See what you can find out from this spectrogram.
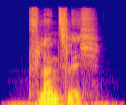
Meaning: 1. herbal, vegetable 2. botanical
- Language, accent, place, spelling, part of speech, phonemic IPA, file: German, Germany, Berlin, pflanzlich, adjective, /ˈpflant͡slɪç/, De-pflanzlich.ogg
